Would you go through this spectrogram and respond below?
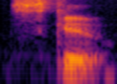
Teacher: the u almost doesn't happen it kind of just skew right into the next uh syllable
